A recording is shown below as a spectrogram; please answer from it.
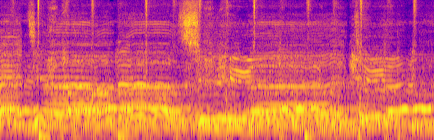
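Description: Live gospel worship music: a woman sings lead into a microphone, with other voices singing along and a band behind her. Several sung lines overlap over a steady low beat.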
